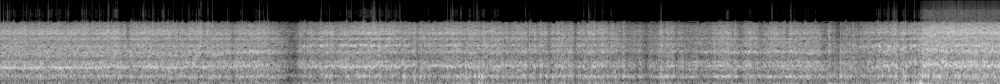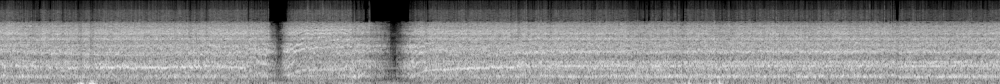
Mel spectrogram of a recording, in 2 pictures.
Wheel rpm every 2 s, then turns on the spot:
200, 210, 230, 230, 220, 210, 140, 160, 230, 230.
none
